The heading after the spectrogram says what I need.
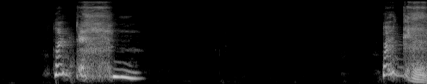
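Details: One forceful sneeze with sharp intake and burst, then silence and the start of a second, persisting despite changing rooms; part of a repeated sneezing fit.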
